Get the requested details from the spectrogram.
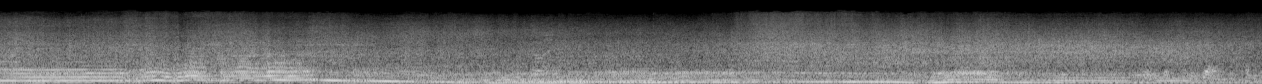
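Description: A car engine revs hard and rises and falls in pitch as the car drifts.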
